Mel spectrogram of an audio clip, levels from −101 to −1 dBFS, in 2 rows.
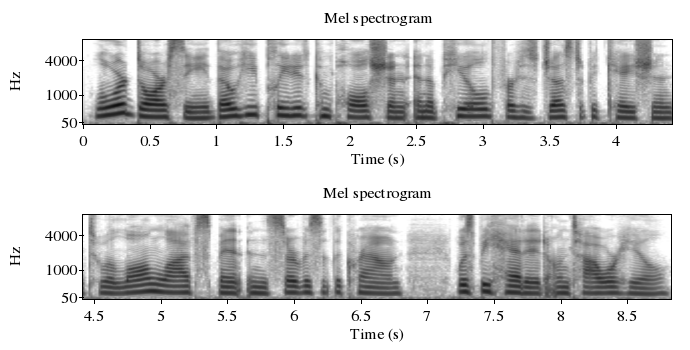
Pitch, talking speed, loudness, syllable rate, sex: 180 Hz, 185 wpm, -20 LUFS, 5.1 syllables/s, female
